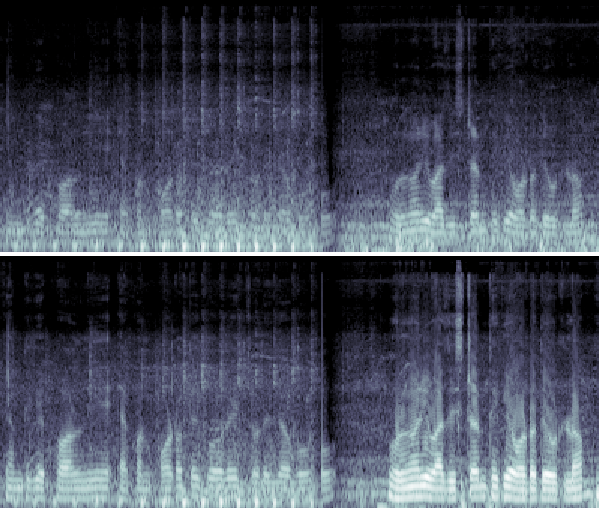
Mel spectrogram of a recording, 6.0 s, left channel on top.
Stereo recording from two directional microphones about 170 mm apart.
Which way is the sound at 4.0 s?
55° right (ahead or behind).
